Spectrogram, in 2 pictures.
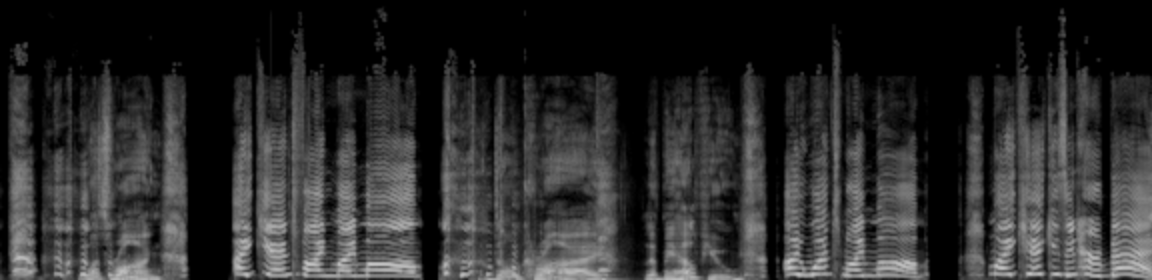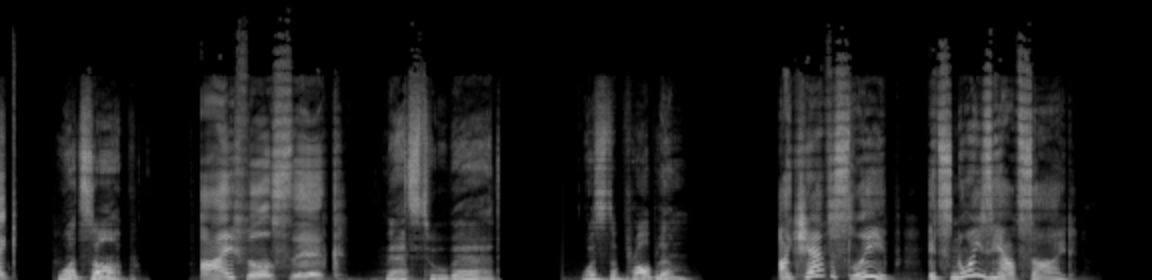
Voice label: conversation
